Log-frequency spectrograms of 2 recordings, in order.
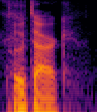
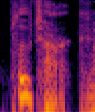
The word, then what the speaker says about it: Plutarch: There's a collection of proverbs attributed to Plutarch. – Plutarch. – Plutarch. – I believe is how it's said, yeah.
